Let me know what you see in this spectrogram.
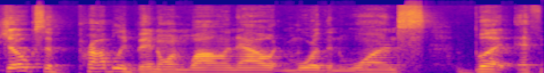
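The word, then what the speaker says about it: Wild 'N Out: It's spelled Wilding Out, but I'm pretty sure they say Wildin' Out.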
